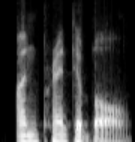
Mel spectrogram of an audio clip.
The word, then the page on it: Unprintable: American English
